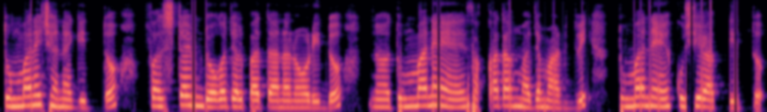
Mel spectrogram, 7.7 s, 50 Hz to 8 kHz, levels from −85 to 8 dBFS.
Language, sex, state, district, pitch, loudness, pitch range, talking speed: Kannada, female, Karnataka, Shimoga, 210 Hz, -14 LUFS, 190-225 Hz, 100 wpm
